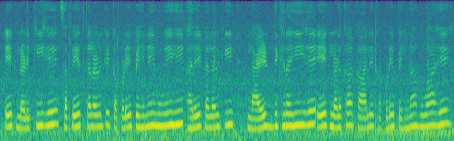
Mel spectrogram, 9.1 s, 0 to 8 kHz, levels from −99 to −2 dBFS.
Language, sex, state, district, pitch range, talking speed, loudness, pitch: Hindi, female, Goa, North and South Goa, 200-230 Hz, 160 wpm, -13 LUFS, 215 Hz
